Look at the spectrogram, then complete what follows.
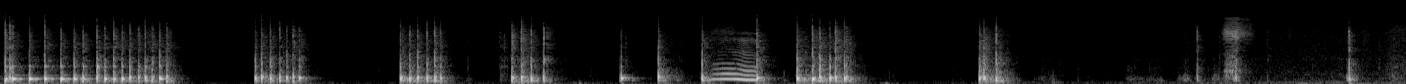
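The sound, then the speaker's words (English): A bucket is struck in quick bursts of hollow, thudding bangs separated by short pauses, with sung vocal sounds mixed in, then softer scattered taps and rustling toward the end. “Bang, bang, bang, bang, bang on the bucket.”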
